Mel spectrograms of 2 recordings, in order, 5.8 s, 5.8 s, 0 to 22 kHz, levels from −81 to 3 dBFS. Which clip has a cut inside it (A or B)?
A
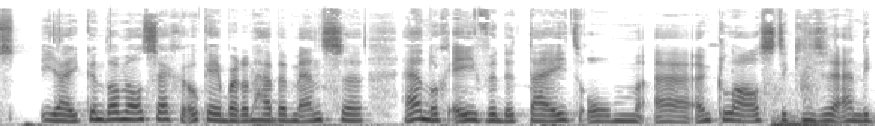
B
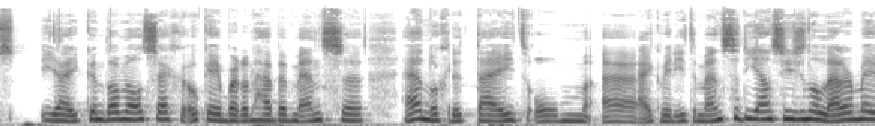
B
